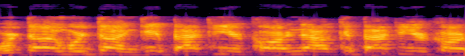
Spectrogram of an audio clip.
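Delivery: acted, high-pitched screaming. Retelling how the guy with the glasses started screaming orders, imitating someone screaming. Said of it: "He starts screaming".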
